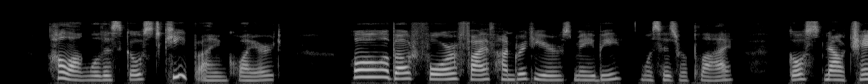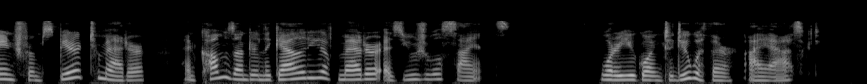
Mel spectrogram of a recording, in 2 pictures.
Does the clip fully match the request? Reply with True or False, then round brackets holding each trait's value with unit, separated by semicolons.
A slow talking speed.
False (150 wpm)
